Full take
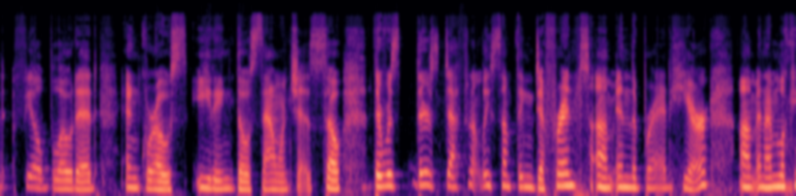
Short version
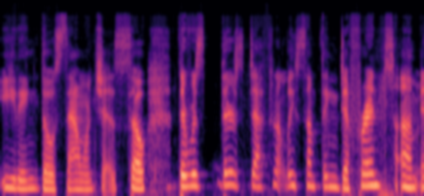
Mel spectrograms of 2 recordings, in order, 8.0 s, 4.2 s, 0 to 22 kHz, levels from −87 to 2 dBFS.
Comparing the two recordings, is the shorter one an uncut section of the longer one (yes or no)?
yes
